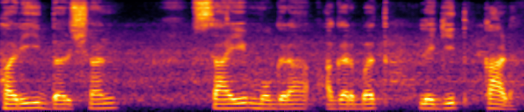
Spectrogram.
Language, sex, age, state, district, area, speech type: Goan Konkani, male, 18-30, Goa, Salcete, urban, read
